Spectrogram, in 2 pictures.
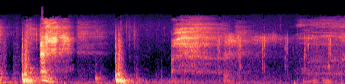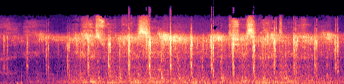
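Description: Car door shutting as a passenger gets in, in a radio drama: two heavy thuds early on, then rustling and a sustained, noisy rumble that grows louder toward the end.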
